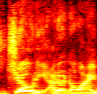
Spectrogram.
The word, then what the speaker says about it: Jodie: I said Judy or Julie. It's Jodie.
